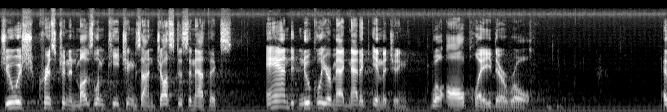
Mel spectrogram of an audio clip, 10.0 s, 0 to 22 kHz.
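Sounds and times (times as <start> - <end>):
man's voice: 0.0 - 8.0
faint electrical mains hum: 0.0 - 10.0.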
